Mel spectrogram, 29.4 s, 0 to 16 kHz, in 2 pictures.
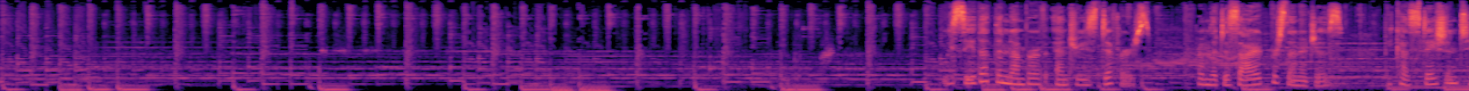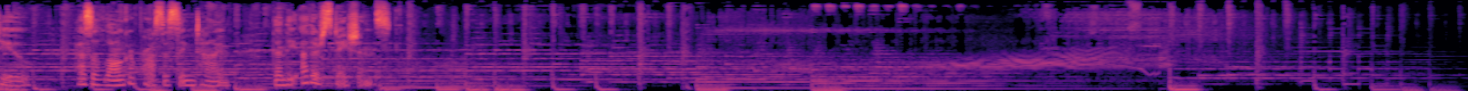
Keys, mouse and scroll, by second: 4.2 F6.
